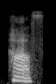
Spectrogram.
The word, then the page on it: huff: Indian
